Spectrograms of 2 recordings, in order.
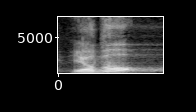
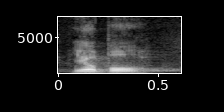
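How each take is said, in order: First: It is said angrily and very sharply. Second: It is said firmly and sternly.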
